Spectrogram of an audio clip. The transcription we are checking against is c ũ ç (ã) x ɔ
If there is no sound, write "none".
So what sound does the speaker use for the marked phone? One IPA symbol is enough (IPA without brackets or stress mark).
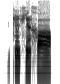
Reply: ə̃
